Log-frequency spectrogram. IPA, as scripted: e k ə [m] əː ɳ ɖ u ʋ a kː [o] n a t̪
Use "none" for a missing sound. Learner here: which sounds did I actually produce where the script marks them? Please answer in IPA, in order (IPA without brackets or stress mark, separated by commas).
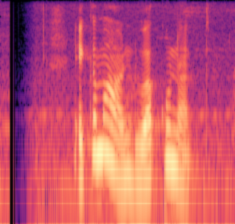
m, u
